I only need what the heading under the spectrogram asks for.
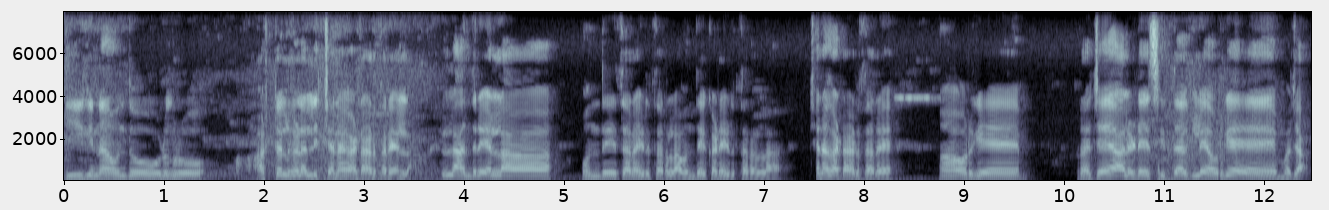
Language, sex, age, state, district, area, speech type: Kannada, male, 30-45, Karnataka, Mysore, rural, spontaneous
